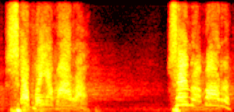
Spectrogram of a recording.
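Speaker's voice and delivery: loud, very high-pitched acted indignation; angry denial. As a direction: protest shrilly while denying any anger. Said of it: "Bapak marah lah". (pura-pura membantah dengan marah, melengking)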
